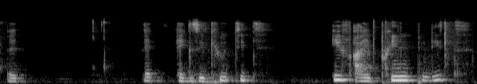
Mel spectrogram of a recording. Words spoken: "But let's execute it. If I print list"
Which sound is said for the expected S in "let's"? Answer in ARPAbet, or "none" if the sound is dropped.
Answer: none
